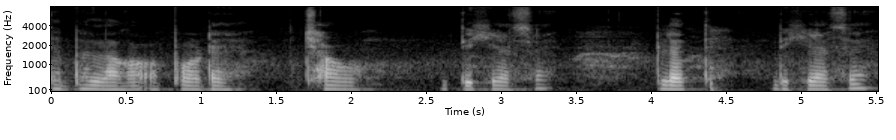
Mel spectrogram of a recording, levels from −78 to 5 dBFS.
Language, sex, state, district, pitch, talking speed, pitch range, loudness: Nagamese, male, Nagaland, Kohima, 130 Hz, 110 wpm, 125-140 Hz, -23 LUFS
